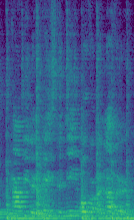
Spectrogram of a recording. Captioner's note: Arabic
